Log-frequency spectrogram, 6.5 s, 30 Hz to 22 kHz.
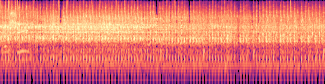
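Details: BSA A65 twin after engine rebuild, running after ignition advanced somewhat: steady but flat, lazy thumping about four beats a second; timing still too retarded and needs more advance before strobing.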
